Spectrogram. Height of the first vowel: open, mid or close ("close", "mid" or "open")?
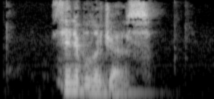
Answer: mid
